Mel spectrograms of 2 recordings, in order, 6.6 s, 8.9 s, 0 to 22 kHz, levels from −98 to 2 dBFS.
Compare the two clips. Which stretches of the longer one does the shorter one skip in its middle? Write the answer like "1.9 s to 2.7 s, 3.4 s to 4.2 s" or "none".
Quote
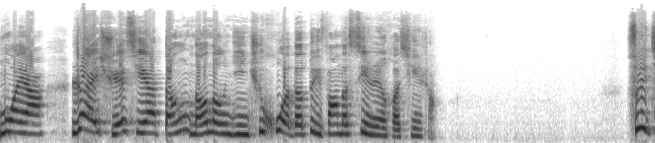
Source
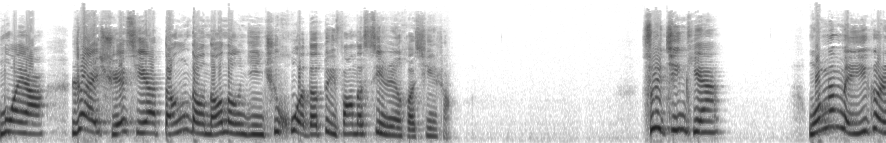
1.9 s to 2.0 s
